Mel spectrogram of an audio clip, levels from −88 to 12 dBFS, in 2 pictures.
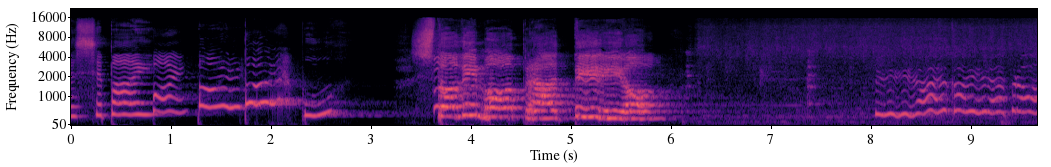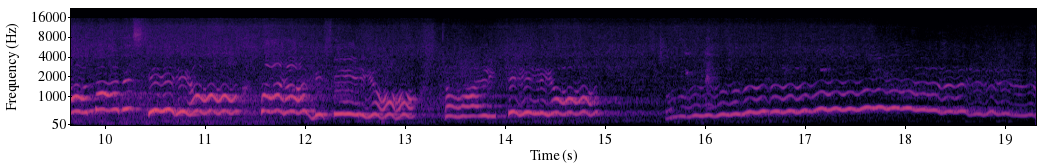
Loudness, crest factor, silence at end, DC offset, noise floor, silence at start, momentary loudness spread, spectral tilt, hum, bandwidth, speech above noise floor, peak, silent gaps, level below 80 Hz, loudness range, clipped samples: -30 LUFS; 20 dB; 0 s; under 0.1%; -61 dBFS; 0 s; 24 LU; -1.5 dB/octave; none; 16 kHz; 34 dB; -12 dBFS; none; -74 dBFS; 16 LU; under 0.1%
